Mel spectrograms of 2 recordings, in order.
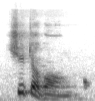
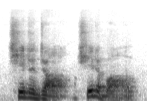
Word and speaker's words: Chittagong: Apparently, how do you pronounce it? Chittagong. Chittagong.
